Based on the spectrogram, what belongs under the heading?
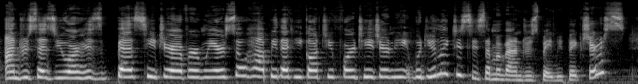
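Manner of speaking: high, rapid, overexcited greeting; embarrassingly eager mom, high and rushing; gushing mom's yell. Acted. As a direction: call out, then gush without stopping. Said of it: "his mom yelled".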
